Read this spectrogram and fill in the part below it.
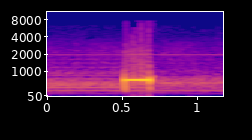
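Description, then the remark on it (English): A single short electronic beep, a steady mid-pitched tone lasting about a fifth of a second, stands out clearly over a faint low hum with no one speaking. “let me wait for the beep.”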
